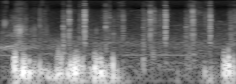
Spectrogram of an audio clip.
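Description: Small child's bicycle with training wheels rolling over a concrete sidewalk: irregular rattling clicks and low knocks, busiest in the first half.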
